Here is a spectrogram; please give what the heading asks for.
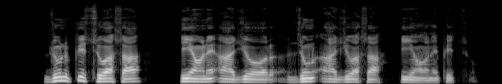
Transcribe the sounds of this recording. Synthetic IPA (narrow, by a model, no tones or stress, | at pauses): d͡zʊɽ̃pɪt͡sʰuaːsa | t̪ɪ̃jãɦɔɽ̃ɛ̃ʔaːd͡ʒuɔːɾd͡zʊɽ̃aːd͡ʒuaːsat̪ɪ̃jãɦɔɽ̃ɛpɪt͡sʰu̥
